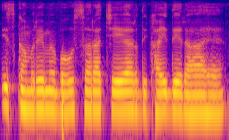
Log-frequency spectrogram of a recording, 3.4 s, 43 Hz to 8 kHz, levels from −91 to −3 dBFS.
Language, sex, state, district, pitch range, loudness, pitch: Hindi, male, Jharkhand, Deoghar, 125-135 Hz, -15 LUFS, 130 Hz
